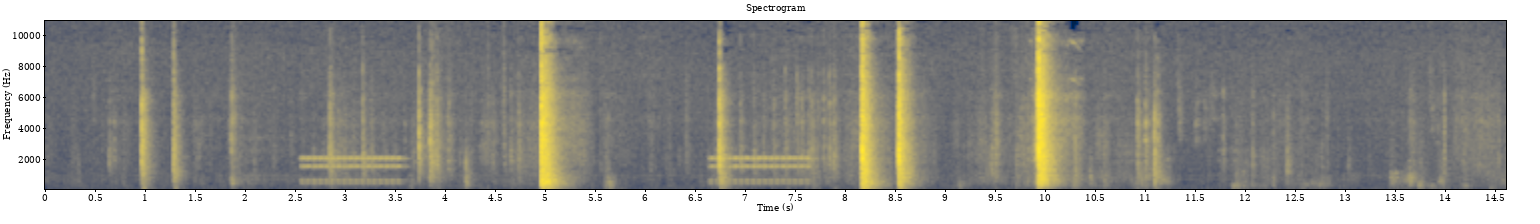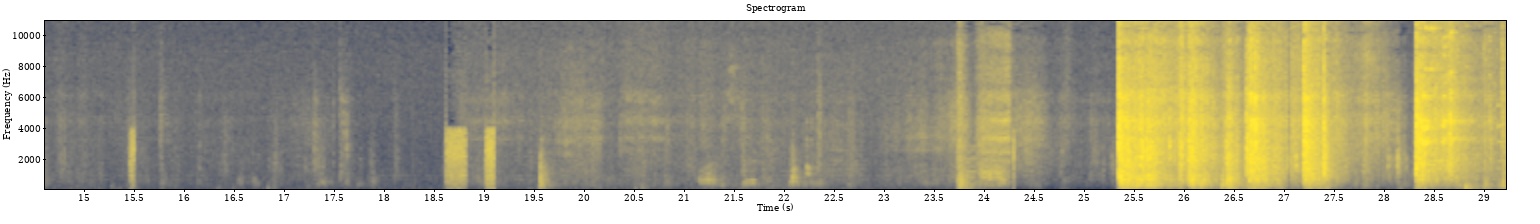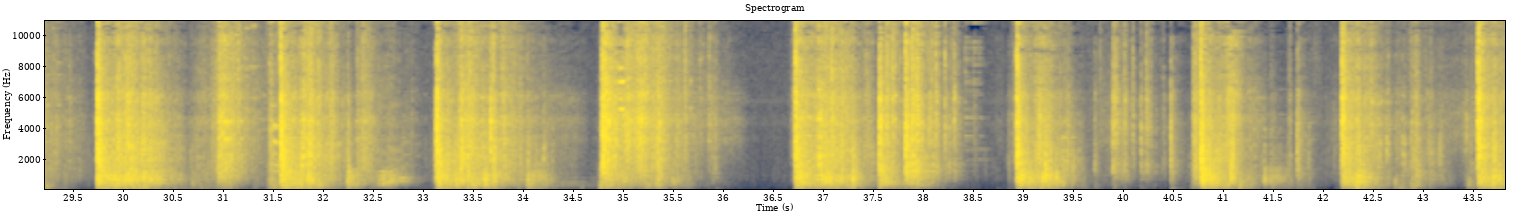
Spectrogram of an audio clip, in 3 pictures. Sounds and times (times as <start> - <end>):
Smash, crash: 25.3 - 35.9, 36.7 - 39.7, 40.7 - 43.8.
